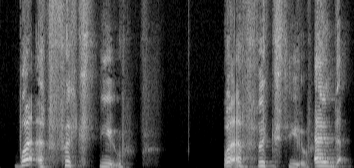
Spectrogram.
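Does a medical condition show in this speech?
Yes: cerebral palsy; spasticity.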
